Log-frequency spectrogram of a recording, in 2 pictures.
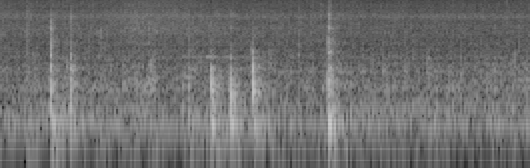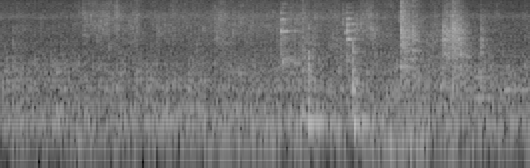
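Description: Onions browning in a pan with garlic just added, for a chicken tarka biryani, with a soft steady sizzle broken by sharp clinks and scrapes of a spoon stirring against the metal pan.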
